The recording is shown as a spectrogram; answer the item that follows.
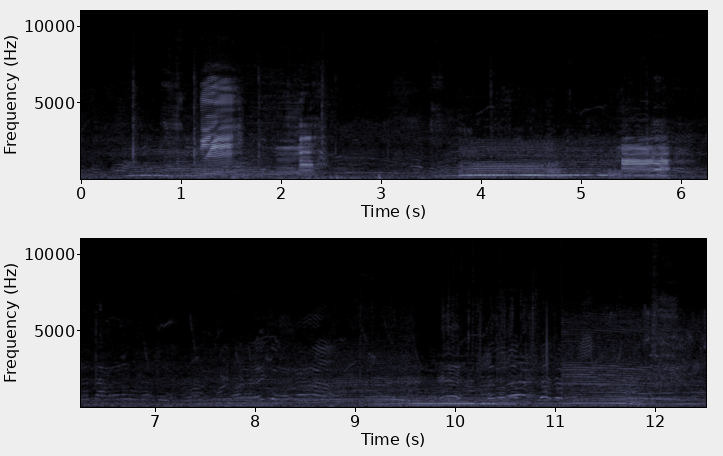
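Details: Calf moos, low and arching, repeated several times over about twelve seconds, mixed with sharp rustling or scraping bursts and faint background noise.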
